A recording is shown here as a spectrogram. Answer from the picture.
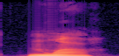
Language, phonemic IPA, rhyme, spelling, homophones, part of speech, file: French, /nwaʁ/, -waʁ, noir, noirs / noire / noires, adjective / noun, Fr-noir.ogg
- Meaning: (adjective) 1. black in colour 2. dark 3. drunk; inebriated 4. black, of black ethnicity; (noun) 1. a black person 2. a person whose hair is dark 3. dark; darkness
